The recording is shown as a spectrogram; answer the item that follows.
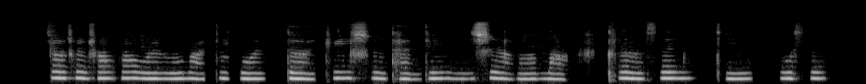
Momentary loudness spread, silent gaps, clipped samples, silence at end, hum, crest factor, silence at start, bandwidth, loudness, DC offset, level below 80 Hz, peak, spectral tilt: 8 LU; 2.07-2.14 s, 2.68-2.87 s, 3.18-3.25 s, 5.97-6.07 s, 6.98-7.16 s, 7.55-7.79 s, 8.05-8.10 s; under 0.1%; 0.4 s; none; 16 dB; 0.5 s; 7.6 kHz; -25 LUFS; under 0.1%; -72 dBFS; -10 dBFS; -3.5 dB/octave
